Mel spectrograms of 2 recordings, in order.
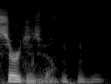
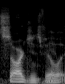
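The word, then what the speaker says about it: Sergeantsville: It's Surgeonsville. It's not Sargentsville. It's Surgeonsville.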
